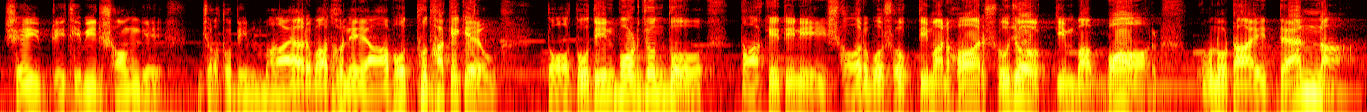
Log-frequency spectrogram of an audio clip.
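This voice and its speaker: Weary older male mystic voiced by an actor, unhurried, philosophical horror-story monologue over music. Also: medium pitch, lively intonation, fairly bright tone. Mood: resigned.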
